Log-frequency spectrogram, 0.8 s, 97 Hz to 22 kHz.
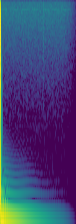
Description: KIK 808 K 6.wav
